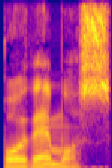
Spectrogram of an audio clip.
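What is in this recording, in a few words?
we Can, spanish, male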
